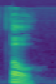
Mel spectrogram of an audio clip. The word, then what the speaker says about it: faux: You know, they talk about in the Bible um, in uh, Romans, don't they talk about the the Fox Gospel? – Yes. Good job. – My apologies to the French speaking people out there. It's pronounced faux.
